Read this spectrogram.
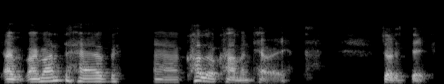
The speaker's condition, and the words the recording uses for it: Deafness. Some words are just difficult for me to say as a result of my speech impediment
